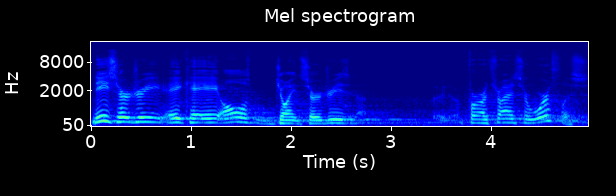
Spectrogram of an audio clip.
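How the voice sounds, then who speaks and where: A man with a high pitch speaks at a moderate pace with ordinary pitch variation and big swings in loudness, with noticeable background noise and audible room echo. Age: 70s. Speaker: health lecturer. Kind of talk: lecture. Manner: animated.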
